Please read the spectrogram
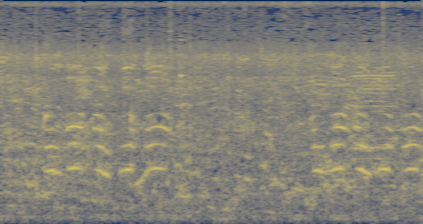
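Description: Voices talking at some distance over a general murmur of crowd chatter.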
